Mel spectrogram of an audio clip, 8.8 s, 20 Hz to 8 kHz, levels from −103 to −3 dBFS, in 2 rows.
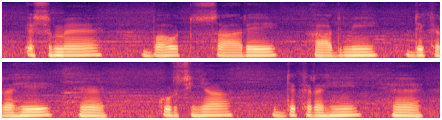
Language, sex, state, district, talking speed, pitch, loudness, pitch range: Hindi, male, Uttar Pradesh, Jalaun, 75 wpm, 130 Hz, -16 LUFS, 120-135 Hz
